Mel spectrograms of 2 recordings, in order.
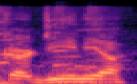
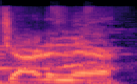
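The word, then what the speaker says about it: giardiniera: Hey guys, when you're at the counter, don't call it Gardinia. It's pronounced jardinire.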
